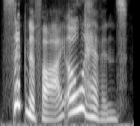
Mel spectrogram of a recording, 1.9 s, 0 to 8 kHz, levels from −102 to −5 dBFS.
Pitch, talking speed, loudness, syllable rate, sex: 255 Hz, 95 wpm, -16 LUFS, 3.8 syllables/s, female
